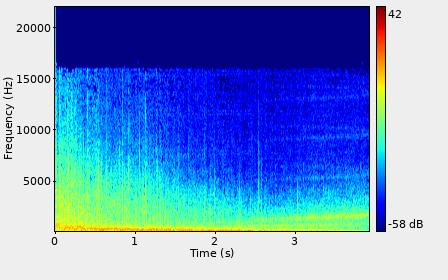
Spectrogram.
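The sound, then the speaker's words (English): A loud crack of thunder rolls into a deep, continuous rumble that stays heavy for several seconds and then begins to fade slightly. No voices are heard. “And at that moment, they heard the crack of thunder, followed by a voice.”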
